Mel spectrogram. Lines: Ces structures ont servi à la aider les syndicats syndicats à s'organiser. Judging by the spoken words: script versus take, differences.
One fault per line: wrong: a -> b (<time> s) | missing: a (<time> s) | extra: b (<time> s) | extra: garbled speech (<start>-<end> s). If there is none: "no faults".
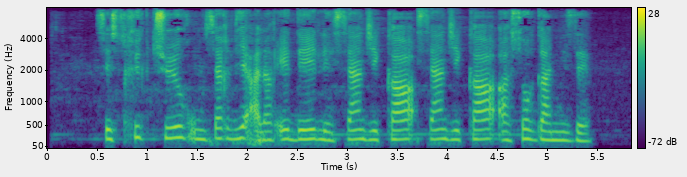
no faults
